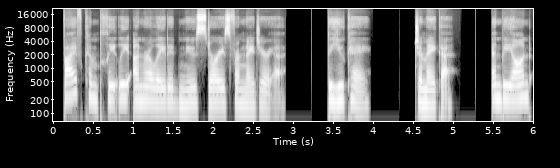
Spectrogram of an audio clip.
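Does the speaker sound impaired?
No.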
